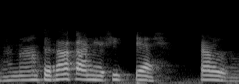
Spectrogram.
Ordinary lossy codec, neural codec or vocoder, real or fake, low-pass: MP3, 48 kbps; codec, 44.1 kHz, 2.6 kbps, DAC; fake; 5.4 kHz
